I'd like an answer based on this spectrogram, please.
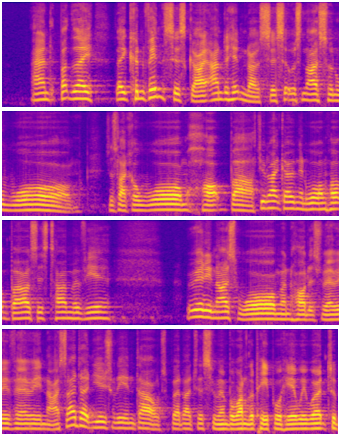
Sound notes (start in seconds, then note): none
